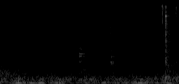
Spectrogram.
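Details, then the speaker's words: 1977-built 10 hp Briggs & Stratton on a 1978 Yardman Snowbird snowblower, long parked: 12 V reaches the starter solenoid, which gives a single sharp click but the engine never cranks; solenoid bench-tested fine, fault traced to a bad ground. "That's as far as we're getting. You hear it click, but it won't turn the engine or anything."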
